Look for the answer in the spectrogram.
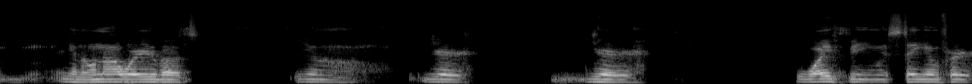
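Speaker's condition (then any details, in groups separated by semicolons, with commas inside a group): Cerebral palsy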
